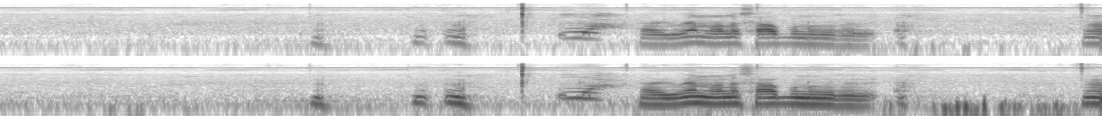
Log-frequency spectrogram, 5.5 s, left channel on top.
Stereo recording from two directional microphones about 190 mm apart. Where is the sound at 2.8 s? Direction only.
15° right (ahead or behind).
